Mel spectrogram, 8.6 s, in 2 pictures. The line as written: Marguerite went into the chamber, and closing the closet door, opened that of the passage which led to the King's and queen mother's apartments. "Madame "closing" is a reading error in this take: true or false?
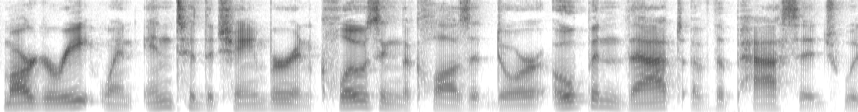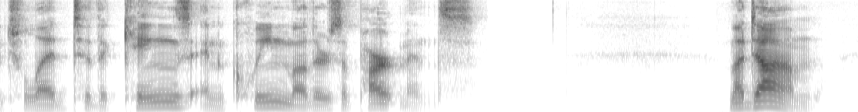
false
